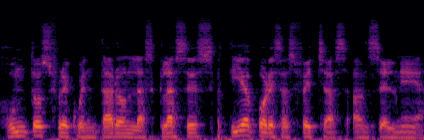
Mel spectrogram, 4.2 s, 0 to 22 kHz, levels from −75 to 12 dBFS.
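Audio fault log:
2.18 s and 3.97 s: damaged data in a compressed stream. Two brief blips break the speech, the first just after "frecuentaron las clases". Corrupted bytes make the decoder misread frames, lose sync and search for the next valid frame header.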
